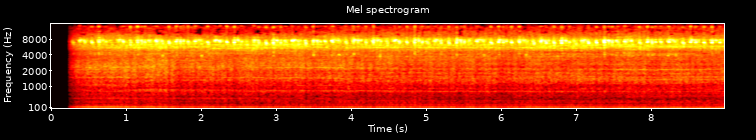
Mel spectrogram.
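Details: Idling engine, belt system shown: thin, steady high-pitched squeal riding constantly over an even idle; belt squeal from a slipping accessory belt or dry pulley.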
